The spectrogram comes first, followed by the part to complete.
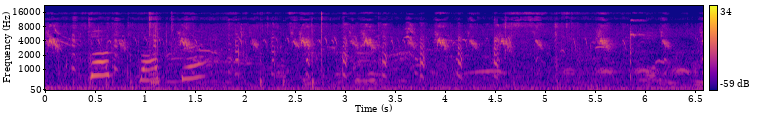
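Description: A flock of waterfowl calling: many short, overlapping calls and chirps, denser in the first second and a half.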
